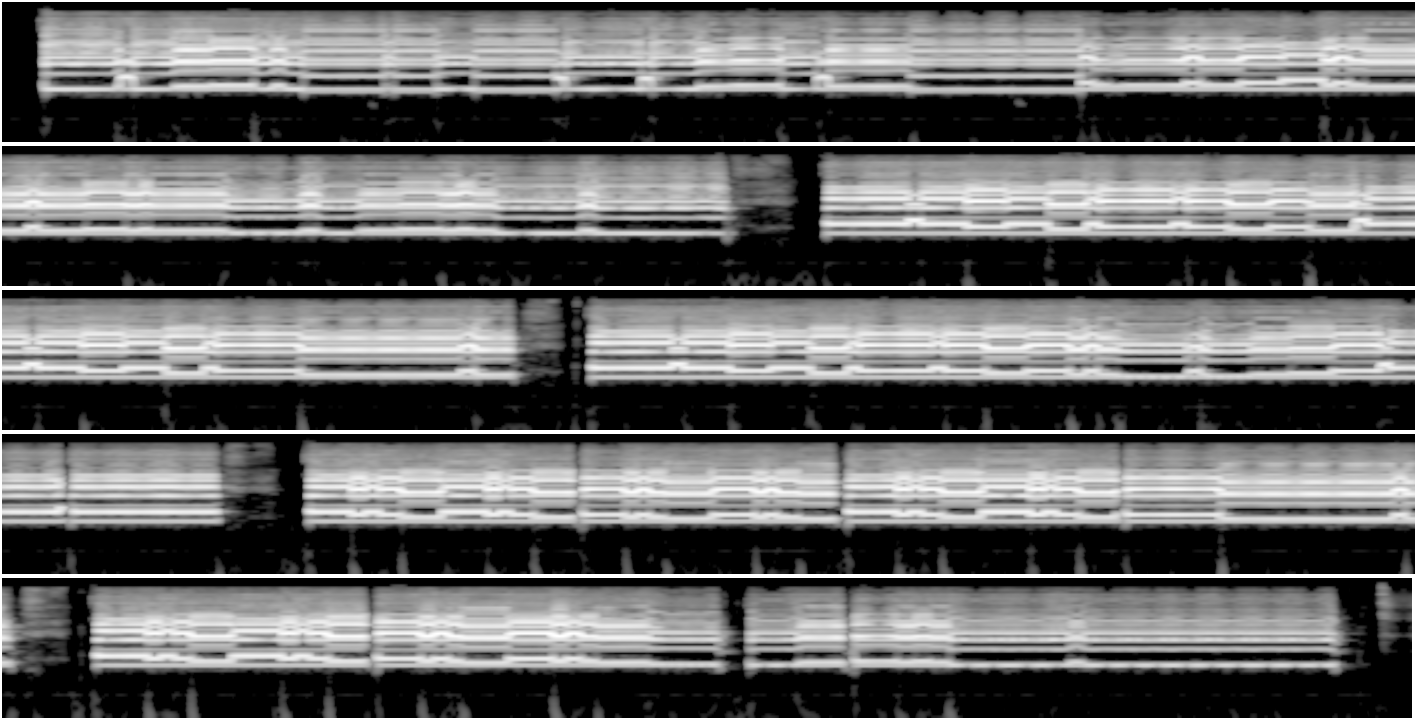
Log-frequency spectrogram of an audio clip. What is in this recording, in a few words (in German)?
hulusi einfach hoch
